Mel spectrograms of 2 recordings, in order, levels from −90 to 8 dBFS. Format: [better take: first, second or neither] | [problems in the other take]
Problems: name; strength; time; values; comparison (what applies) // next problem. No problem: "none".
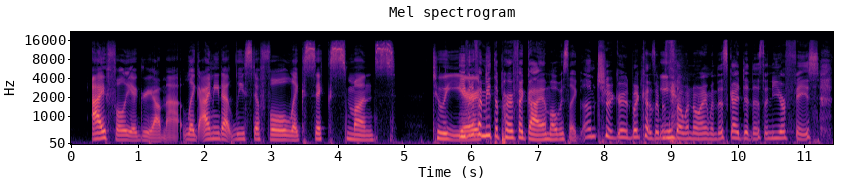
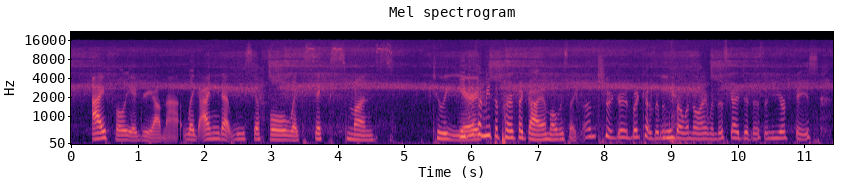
first | hiss; loud; throughout; 7 dB below the speech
